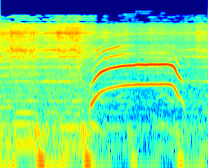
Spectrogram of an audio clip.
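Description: A person's loud "woo!" whoop, one high call that rises, holds and falls away about a second in, over electronic dance music with a steady kick-drum beat.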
